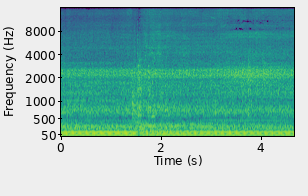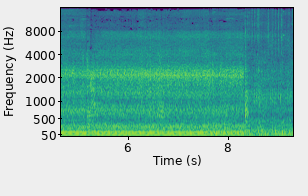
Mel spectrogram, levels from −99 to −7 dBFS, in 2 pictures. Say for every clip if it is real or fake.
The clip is real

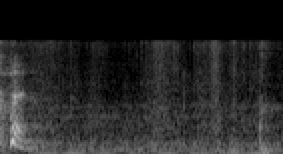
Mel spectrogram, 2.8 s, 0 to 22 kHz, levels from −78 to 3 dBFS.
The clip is real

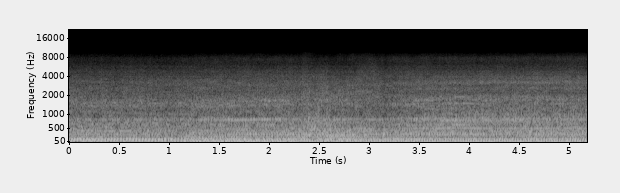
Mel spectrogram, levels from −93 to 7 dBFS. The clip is fake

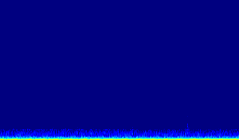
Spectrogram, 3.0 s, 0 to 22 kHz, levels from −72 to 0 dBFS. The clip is fake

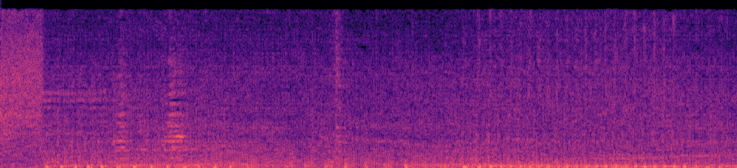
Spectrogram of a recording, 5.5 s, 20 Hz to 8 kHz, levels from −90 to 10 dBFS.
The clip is fake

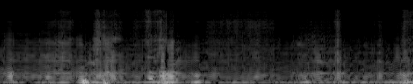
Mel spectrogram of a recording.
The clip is fake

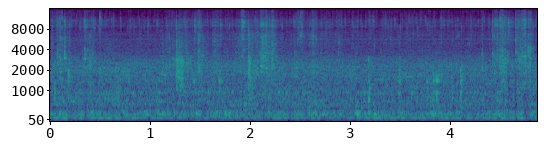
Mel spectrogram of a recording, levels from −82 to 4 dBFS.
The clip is real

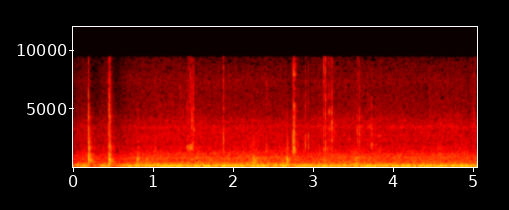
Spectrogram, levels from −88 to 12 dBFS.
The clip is real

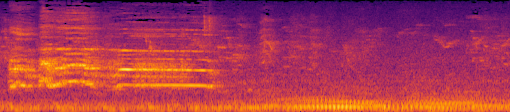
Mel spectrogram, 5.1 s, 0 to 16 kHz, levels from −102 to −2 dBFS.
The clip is real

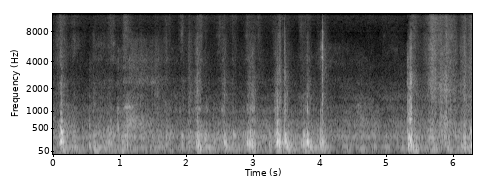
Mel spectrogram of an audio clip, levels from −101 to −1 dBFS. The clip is real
